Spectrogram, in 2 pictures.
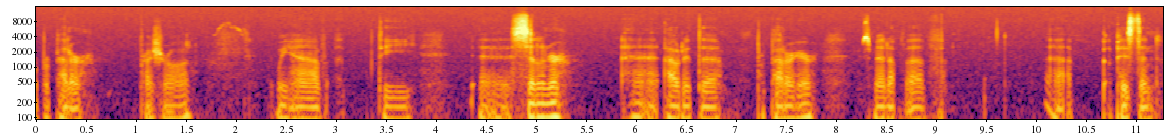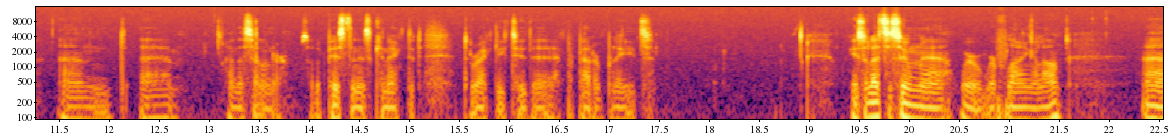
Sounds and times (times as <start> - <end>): Speech: 0.0 - 1.6, 2.4 - 3.8, 4.4 - 9.2, 10.1 - 17.5, 19.4 - 21.6, 22.3 - 22.5.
